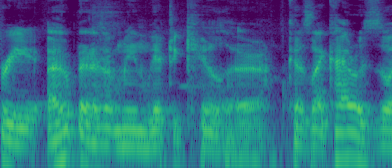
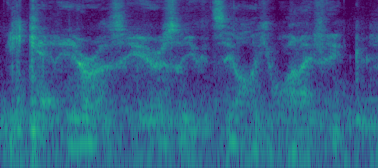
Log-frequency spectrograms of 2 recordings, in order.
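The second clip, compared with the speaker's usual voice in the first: whisper; 11 dB quieter than usual. Acted. Character confiding in a companion, whispering. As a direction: whisper so nobody else can hear. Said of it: "I'm whispering to".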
